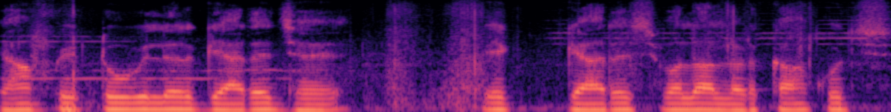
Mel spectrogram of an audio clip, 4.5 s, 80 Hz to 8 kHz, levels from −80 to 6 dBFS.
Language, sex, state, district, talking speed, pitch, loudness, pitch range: Hindi, male, Delhi, New Delhi, 160 wpm, 125 Hz, -17 LUFS, 120-130 Hz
